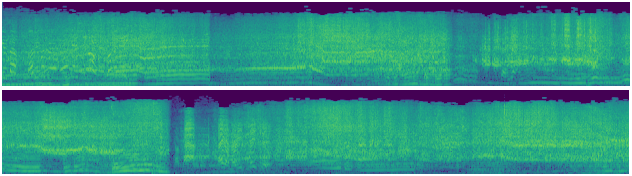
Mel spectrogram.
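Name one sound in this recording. Tyres squeal loudly on tarmac.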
